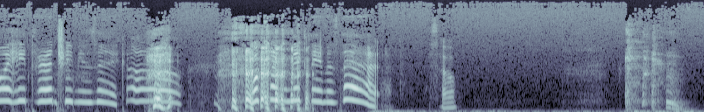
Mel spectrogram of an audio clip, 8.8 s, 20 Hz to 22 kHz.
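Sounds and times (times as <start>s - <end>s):
speech: 0.1s - 2.3s, 2.9s - 4.8s, 5.5s - 5.8s, 8.3s - 8.7s
laughter: 1.9s - 4.1s
harsh coughing ending in a raspy throaty rattle: 7.8s - 8.7s.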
